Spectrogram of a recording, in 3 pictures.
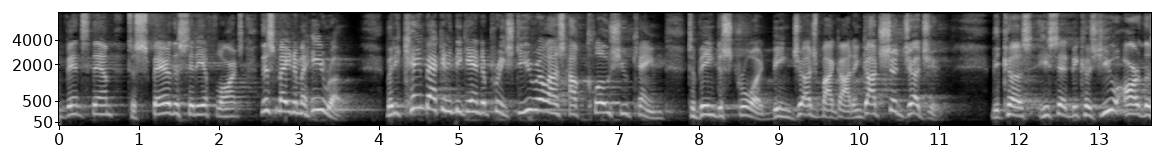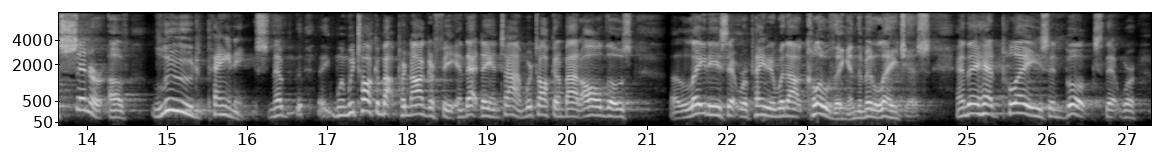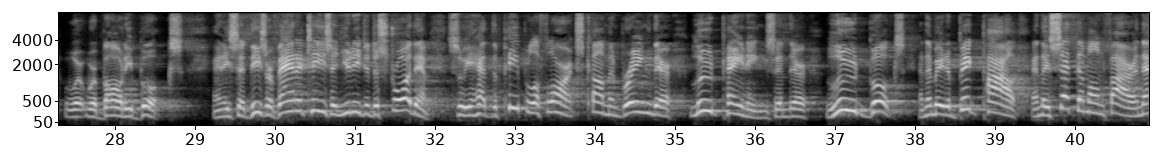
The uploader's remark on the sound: This session was recorded at First Baptist Church Hendersonville, NC on March 23, 2022.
